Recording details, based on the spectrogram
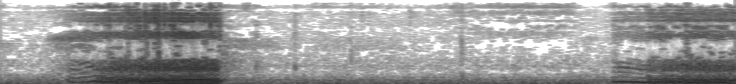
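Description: Two loud, rattling snoring sounds separated by quiet breathing, from a small pig; snoring.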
